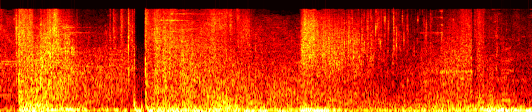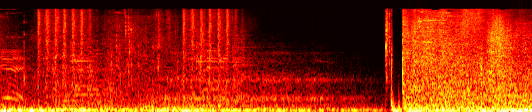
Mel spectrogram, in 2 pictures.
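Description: A sniper rifle fires sharp shots.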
